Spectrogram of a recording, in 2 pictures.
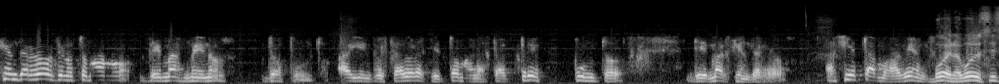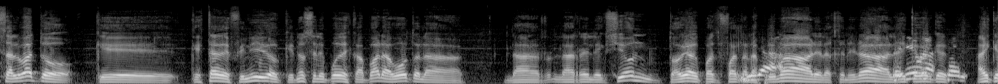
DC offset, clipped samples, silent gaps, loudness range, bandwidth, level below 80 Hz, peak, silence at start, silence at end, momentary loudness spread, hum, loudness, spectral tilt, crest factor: under 0.1%; under 0.1%; none; 5 LU; 16 kHz; -52 dBFS; -4 dBFS; 0 s; 0 s; 11 LU; none; -17 LUFS; -6 dB/octave; 12 dB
